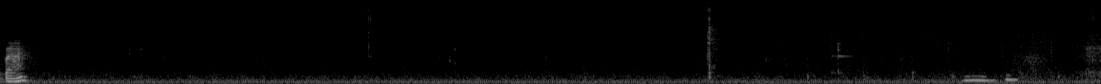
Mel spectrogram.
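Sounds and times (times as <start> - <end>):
steady low hum: 0.0 - 11.0
chewing with mouth clicks: 0.6 - 9.1.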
